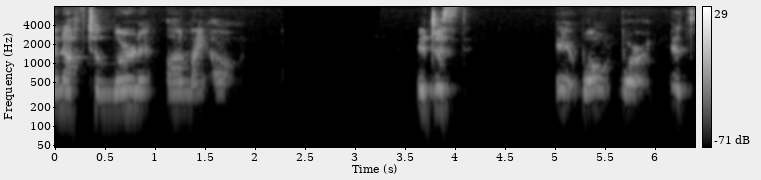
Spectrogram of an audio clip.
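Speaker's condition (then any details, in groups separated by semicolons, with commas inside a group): Cerebral palsy; wheelchair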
